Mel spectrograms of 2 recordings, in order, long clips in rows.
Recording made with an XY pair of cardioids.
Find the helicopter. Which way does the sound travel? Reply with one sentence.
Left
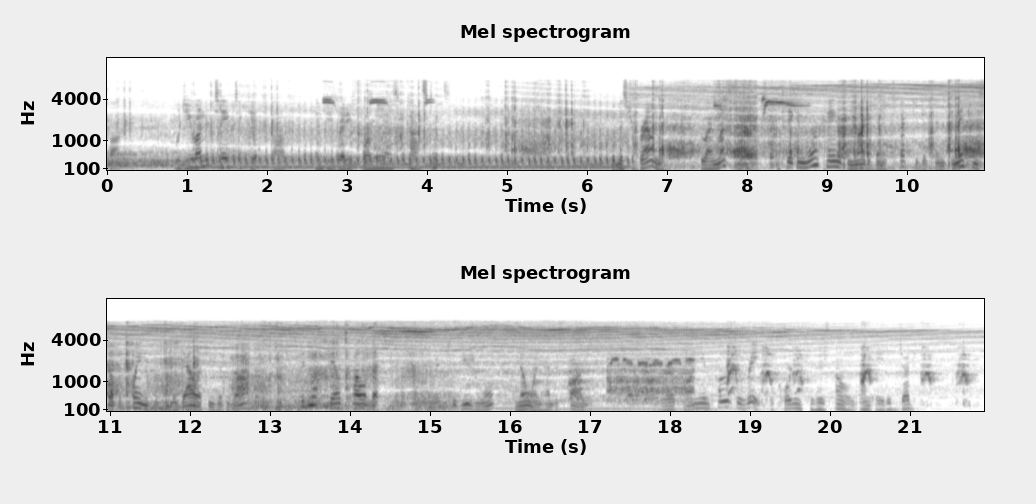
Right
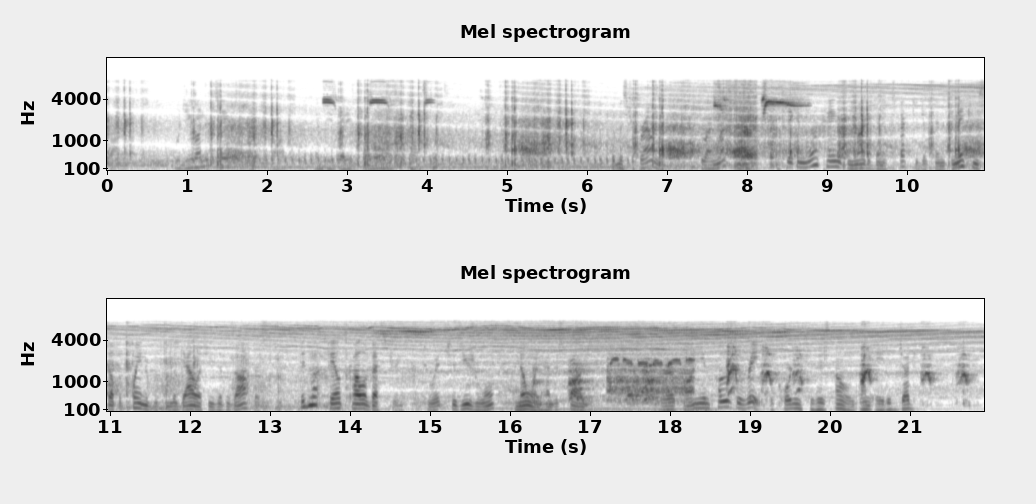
You can hear the helicopter move to the right.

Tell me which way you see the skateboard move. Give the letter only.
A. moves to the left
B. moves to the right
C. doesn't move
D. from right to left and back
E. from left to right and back
A.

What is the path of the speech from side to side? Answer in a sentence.
You can hear the speech go from the left side to the right.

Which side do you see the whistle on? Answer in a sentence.
You can hear the whistle on the right.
